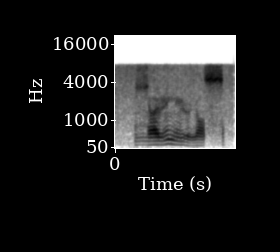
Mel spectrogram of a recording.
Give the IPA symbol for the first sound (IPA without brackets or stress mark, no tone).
ɮ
